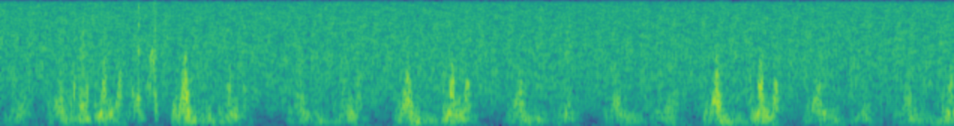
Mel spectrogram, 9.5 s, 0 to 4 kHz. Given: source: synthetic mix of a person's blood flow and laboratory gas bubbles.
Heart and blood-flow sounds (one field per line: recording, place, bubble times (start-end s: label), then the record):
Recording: Doppler ultrasound of blood flow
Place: precordium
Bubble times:
0.66-0.93 s: bubbles
1.00-1.04 s: bubbles
1.31-1.61 s: bubbles
From the record:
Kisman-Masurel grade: 211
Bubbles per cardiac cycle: several, 3 to 8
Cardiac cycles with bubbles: 1 to 10%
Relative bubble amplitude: barely perceptible (0.100 to 0.250)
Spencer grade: 1 (occasional bubble signal discernible with the cardiac motion signal, with majority of cardiac periods free of bubbles)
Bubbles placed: only in the low amplitude regions of the cardiac cycle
